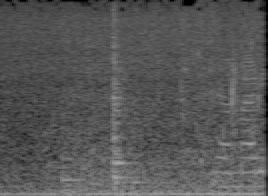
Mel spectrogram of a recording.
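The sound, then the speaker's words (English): Pasilla brisket browning in a pan gives off a steady, even sizzle, a dense hiss over a low constant hum that swells slightly partway through. “pasilla brisket, which I am just browning the meat now and about to go back into the sauce”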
